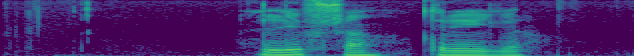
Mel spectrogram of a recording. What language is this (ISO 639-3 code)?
rus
